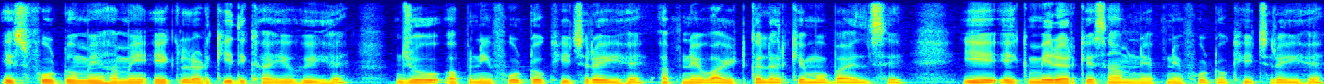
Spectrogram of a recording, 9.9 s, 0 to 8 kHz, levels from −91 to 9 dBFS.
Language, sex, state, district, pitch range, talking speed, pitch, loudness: Hindi, male, Gujarat, Valsad, 100-110 Hz, 185 wpm, 105 Hz, -19 LUFS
